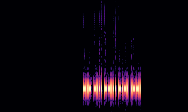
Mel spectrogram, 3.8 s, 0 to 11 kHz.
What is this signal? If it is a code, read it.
Morse code, heard as a keyed tone, about 63 wpm, 690 Hz. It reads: KB7CP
